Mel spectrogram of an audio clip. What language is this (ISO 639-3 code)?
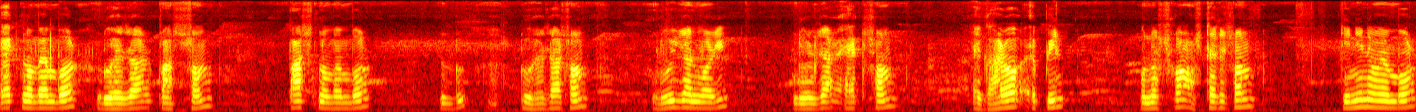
asm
